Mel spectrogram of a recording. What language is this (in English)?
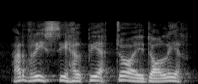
Welsh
